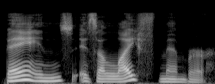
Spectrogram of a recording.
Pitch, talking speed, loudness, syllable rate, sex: 150 Hz, 140 wpm, -20 LUFS, 3.5 syllables/s, female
